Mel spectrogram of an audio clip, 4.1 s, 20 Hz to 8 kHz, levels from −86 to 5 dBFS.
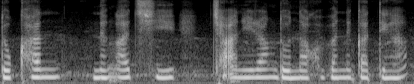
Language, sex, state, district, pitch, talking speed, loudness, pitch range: Garo, female, Meghalaya, South Garo Hills, 265 Hz, 70 wpm, -17 LUFS, 260-275 Hz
